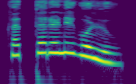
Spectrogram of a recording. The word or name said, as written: ಕತ್ತರಣೆಗೊಳ್ಳು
